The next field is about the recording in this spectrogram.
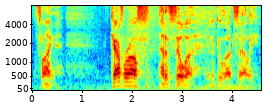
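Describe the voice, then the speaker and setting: A man's voice: sits low, very animated, a little slow, a little mellow, a little hiss or hum. An actor playing a defensive male army sergeant under interrogation, talking in a clipped, urgent way. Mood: tense.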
